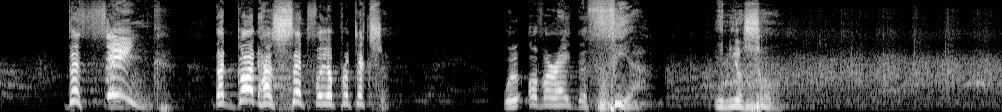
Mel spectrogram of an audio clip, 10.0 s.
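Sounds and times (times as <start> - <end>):
speech: 0.7 - 4.0, 5.0 - 6.5, 7.1 - 7.9
audience applauding, hand clapping: 6.6 - 10.0.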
